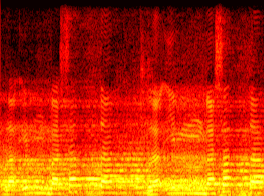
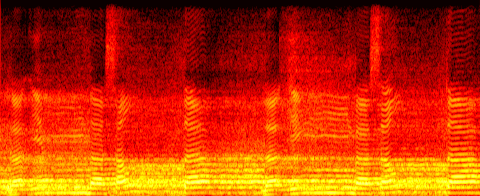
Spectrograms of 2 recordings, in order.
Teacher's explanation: Laim yang benar itu laim basauta, laim basauta. Tetap ada tinggal sedikit sifat dari huruf to. Sifat dari huruf to tanpa dikolkolahkan. Tapi dengan itu kita tahu bilang oh ada huruf to di situ.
